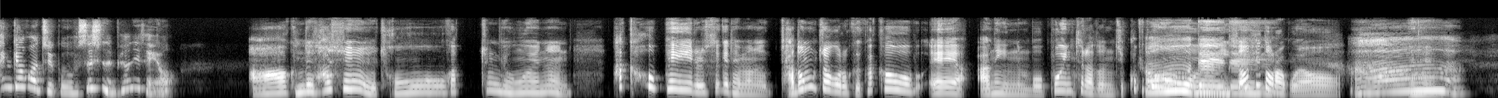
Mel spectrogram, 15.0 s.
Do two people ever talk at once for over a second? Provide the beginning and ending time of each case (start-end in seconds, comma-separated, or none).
11.5-12.9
